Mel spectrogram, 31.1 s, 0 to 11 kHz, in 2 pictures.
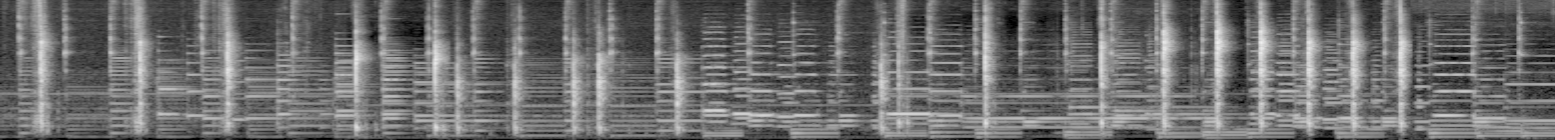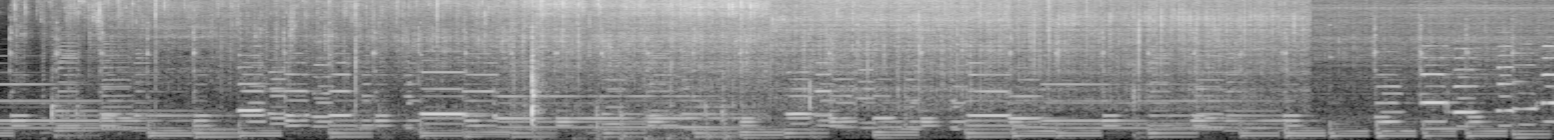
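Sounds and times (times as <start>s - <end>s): light background music: 0.1s - 31.0s
food sizzling in a frying pan: 15.7s - 31.0s.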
